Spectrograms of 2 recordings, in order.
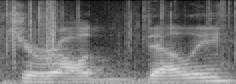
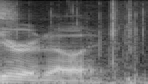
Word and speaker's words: Ghirardelli: I'll stick that on there, along with a brought some Girardelli. How do you say this? Ghirardelli. That's how they Okay. say it in France. Come on. There's an H in there. Girardelli. Ghirardelli.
